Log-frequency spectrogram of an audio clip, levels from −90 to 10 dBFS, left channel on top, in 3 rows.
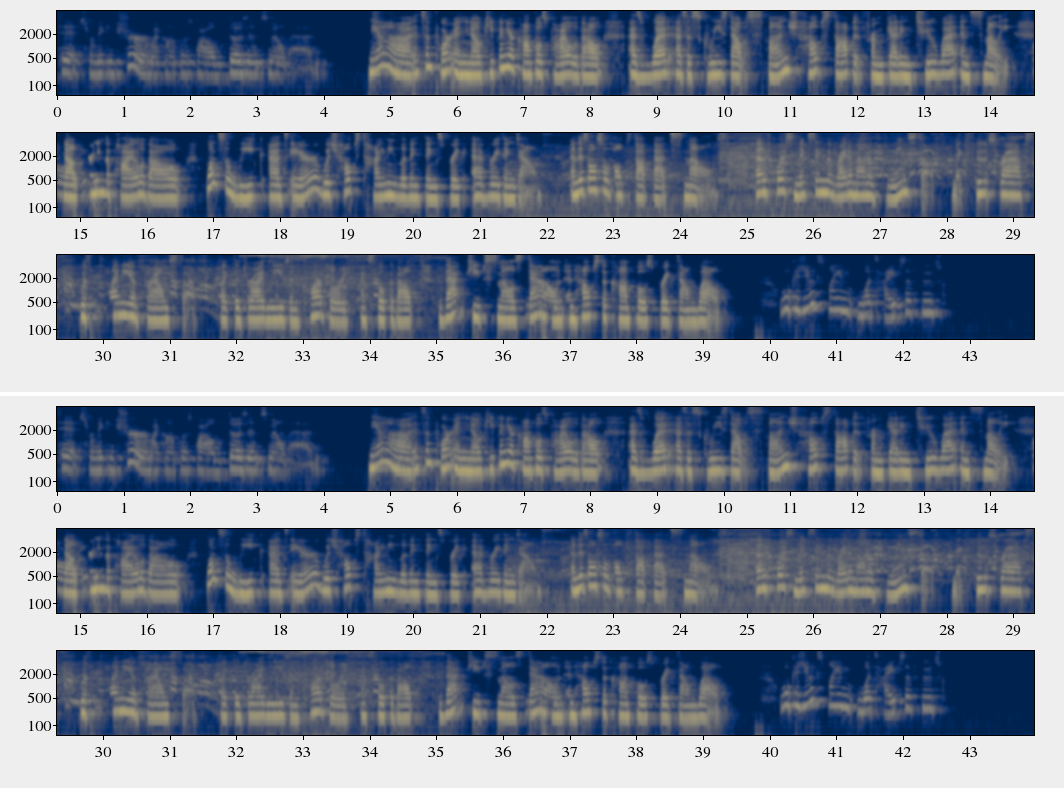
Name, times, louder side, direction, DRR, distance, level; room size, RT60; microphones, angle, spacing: voice 1, 0.0-3.9 14.6-15.1 22.5-23.0 29.5-30.0 36.3-36.7 39.9-42.6, equal, 30° right, 2.3 m, -44 dB
voice 2, 4.7-21.9 22.3-27.8 28.1-29.8 30.1-31.4 31.8-39.3, left 2 dB, 40° left, 0.7 m, -31 dB
sound 1, 21.4-26.6, right 2 dB, 70° right, 3.0 m, -52 dB
sound 2, 24.6-35.1, equal, ahead, 0.7 m, -44 dB
19.5 x 8.8 x 5.8 m
head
